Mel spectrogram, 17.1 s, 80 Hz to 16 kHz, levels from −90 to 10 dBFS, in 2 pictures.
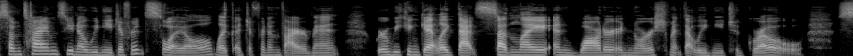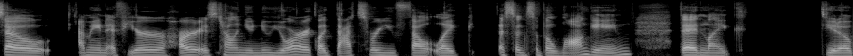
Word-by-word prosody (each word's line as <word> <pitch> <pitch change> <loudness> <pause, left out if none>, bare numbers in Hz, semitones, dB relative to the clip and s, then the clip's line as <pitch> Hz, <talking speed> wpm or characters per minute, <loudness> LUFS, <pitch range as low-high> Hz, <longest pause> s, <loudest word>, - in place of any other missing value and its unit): sometimes, 215 +1 +1
you 225 - -1
know, 175 -2 -1
we 165 0 -5
need 160 -1 -5
different 235 +9 -5
soil, 150 +2 -1
like, 150 -3 -2
a 150 - -4
different 165 +2 -9
environment 145 -2 -1 0.3
where 175 +1 0
we 175 -1 -4
can 175 +1 -5
get, 160 -2 +8
like, 160 0 +2
that 150 0 +7
sunlight 165 -1 +6
and 155 -4 -2
water 155 +2 +2
and 155 -1 -4
nourishment 150 +1 -5
that - - +1
we 150 - -6
need 145 -1 -14
to 150 - -9
grow. 145 +3 -2 0.3
So, 155 -5 +2 0.3
I 155 - 0
mean, 155 -1 -3
if 150 - -6
your 155 +1 -2
heart 170 +3 +1
is 150 0 -2
telling 160 -1 -5
you 150 - -6
New 155 +2 -9
York, 160 +2 -1
like, 145 0 -1
that's 140 +2 -2
where 155 - -3
you 145 -2 -9
felt, 145 0 -2
like, 145 0 -2 0.4
a - - 0
sense 155 -3 -1
of - - -10
belonging, 150 +4 -2 0.5
then, 155 -1 +6
like, 145 -1 -5 0.9
you 150 - -1
know, 145 0 +1
155 Hz, 185 wpm, -27 LUFS, 145-165 Hz, 0.9 s, get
